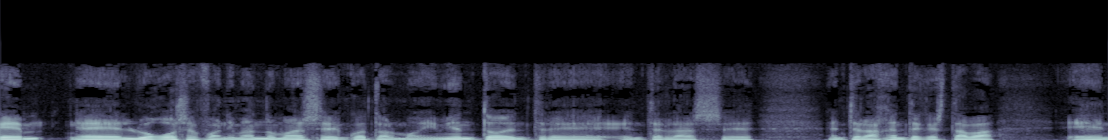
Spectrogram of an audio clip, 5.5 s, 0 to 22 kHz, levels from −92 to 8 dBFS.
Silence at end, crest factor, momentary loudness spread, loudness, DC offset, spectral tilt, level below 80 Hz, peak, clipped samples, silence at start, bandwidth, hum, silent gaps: 0 s; 16 dB; 10 LU; -20 LUFS; under 0.1%; -7.5 dB/octave; -52 dBFS; -4 dBFS; under 0.1%; 0 s; 12 kHz; none; none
